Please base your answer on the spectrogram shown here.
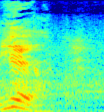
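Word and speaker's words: liair: Alors maintenant, le langage des fourmis est appelé le lierre. Bon, c'est pas la plante, bien entendu, ça s'écrit L-I-A-I-R.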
